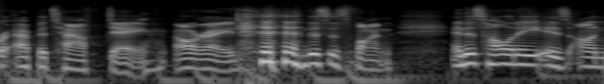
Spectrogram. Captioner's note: laughs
